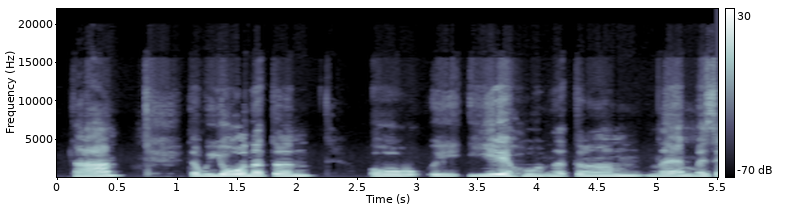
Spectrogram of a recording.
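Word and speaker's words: יהונתן: Então, eu vou falar Jonathan, mas não há som de J no hebraico, então o nome vai sempre ser pronunciado como se tivesse um Y no começo, tá? Então, Jonathan ou Yehonatan, né?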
